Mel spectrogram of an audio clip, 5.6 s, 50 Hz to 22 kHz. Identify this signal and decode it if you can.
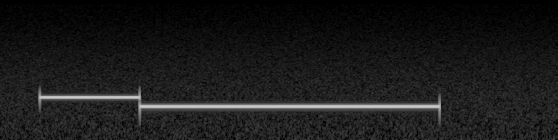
Two-tone page, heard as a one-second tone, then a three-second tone, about 1430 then 1010 Hz.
